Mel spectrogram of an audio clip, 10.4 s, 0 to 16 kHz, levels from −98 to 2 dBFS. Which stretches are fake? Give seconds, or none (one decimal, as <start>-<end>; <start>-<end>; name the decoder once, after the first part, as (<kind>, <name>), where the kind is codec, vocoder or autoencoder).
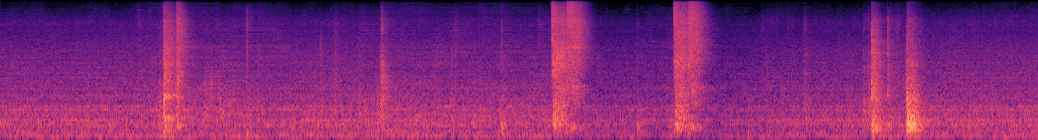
1.5-2.9 (codec, SNAC); 3.6-5.7; 6.4-7.5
